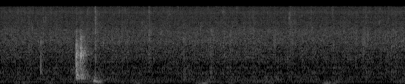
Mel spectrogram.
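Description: Shredded rotisserie chicken and onions sizzling steadily in olive oil in a skillet, with one louder pop just under a second in.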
